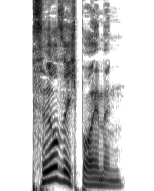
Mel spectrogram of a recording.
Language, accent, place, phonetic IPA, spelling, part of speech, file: German, Germany, Berlin, [ˈp͡fɪʁzɪçˌbɔɪ̯mən], Pfirsichbäumen, noun, De-Pfirsichbäumen.ogg
- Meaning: dative plural of Pfirsichbaum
